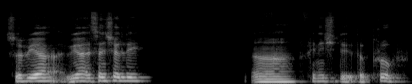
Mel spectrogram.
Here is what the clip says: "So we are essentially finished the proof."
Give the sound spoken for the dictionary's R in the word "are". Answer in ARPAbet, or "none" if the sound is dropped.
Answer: W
